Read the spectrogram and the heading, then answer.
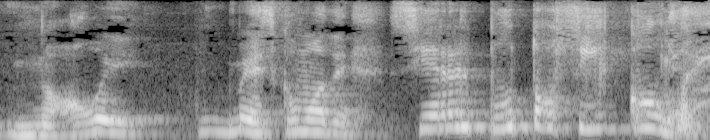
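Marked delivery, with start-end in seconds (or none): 1.9-3.5 annoyed. Retold or imitated. Quoting his reaction to ASMR videos.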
